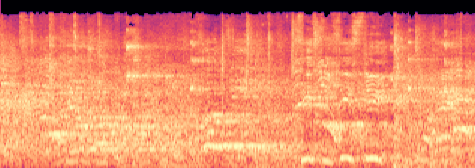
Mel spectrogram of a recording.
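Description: Futsal ball being kicked and bouncing on a wooden sports-hall floor in the run of play, sharp thuds echoing in the hall, with players calling out over it.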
